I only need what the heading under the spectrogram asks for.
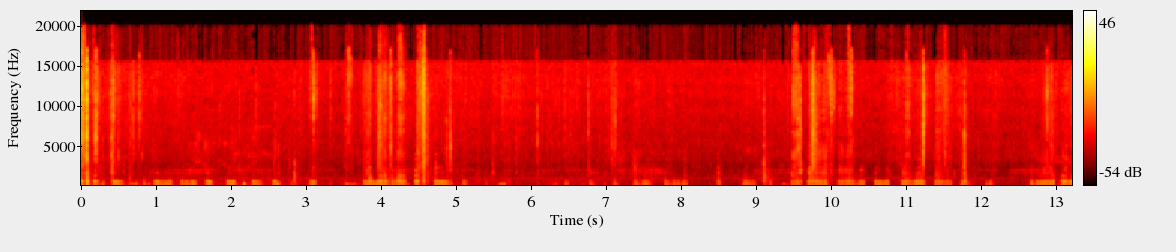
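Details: Female pet rabbit, one of two sisters, squeaking in distress and anxiety after being persistently mounted by her dominant sooty fawn sister; short mid-pitched squeaks repeat steadily in a series, with human speech at the start and again later.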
